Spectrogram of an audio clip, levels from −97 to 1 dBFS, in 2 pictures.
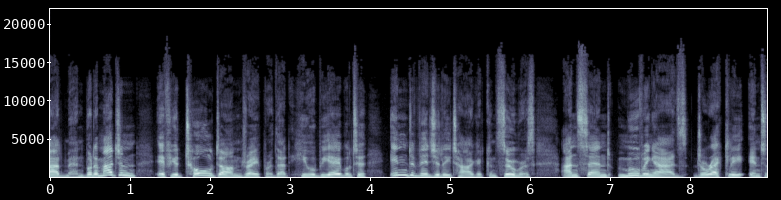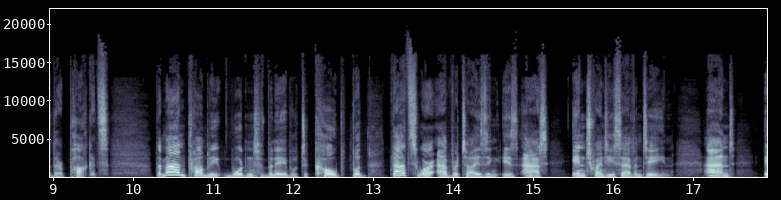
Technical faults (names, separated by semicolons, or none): none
